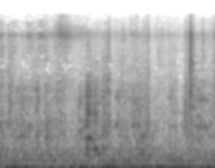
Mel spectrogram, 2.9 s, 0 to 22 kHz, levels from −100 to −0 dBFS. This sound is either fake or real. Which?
real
